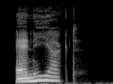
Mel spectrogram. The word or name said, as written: andejagt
